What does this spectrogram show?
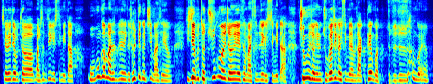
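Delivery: loud fiery preaching building to a shout. Retold or imitated. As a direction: preach hard to the whole family. Preaching to beating relatives. (온 가족 앞에서 뜨겁게 설교)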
